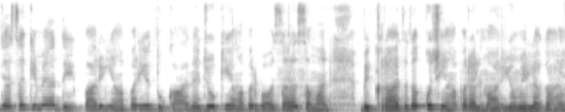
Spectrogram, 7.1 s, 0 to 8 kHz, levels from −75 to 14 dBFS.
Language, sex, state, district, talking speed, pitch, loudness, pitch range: Hindi, female, Uttar Pradesh, Budaun, 235 wpm, 230 Hz, -19 LUFS, 220-245 Hz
